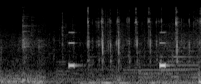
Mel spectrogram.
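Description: Computer-keyboard typing: a fast run of clicks starting about a second in, with two short electronic beeps.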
